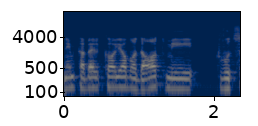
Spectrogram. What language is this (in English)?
Hebrew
